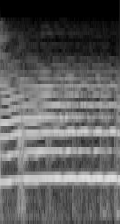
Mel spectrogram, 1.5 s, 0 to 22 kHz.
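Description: Electric guitar plays a whole-step bend at the 12th fret of the high E string, one sustained, clear, ringing note with slight vibrato, close and alone.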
